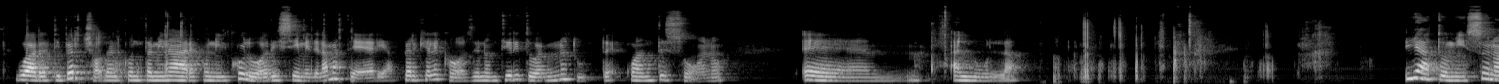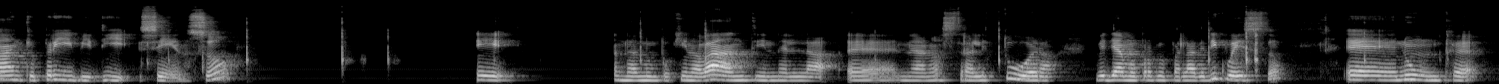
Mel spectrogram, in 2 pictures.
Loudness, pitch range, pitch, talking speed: -19 LUFS, 185-215 Hz, 195 Hz, 95 wpm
